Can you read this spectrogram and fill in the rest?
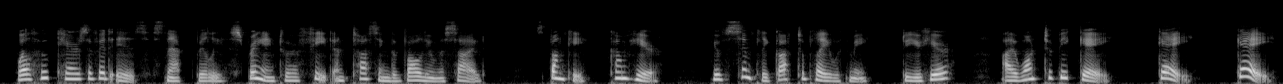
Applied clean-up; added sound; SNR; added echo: none; none; none; none.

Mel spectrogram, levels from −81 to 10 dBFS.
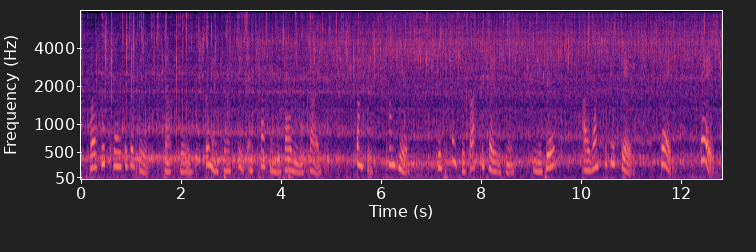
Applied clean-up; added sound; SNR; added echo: none; Sink (filling or washing) / Water tap, faucet; 3 dB; none.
